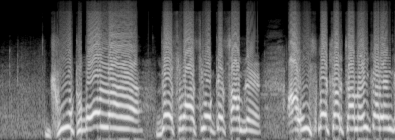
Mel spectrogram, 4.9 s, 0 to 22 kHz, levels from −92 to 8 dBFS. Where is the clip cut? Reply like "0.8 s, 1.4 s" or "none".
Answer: none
